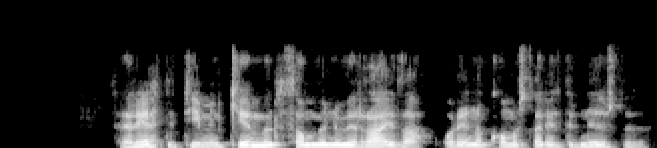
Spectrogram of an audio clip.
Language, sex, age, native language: Icelandic, male, 50-59, Icelandic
